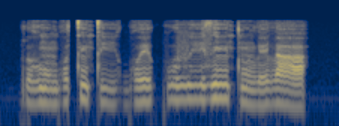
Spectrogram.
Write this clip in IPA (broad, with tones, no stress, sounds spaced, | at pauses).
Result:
ɾ ʊ˨ ɣ ũ˨ ɡʷ ɛ˦ t ĩ˨ t iː˨ ɡʷ eː˦ kʷ e˦ v iː˦ z ĩ˦˨ t ũ˨ l e˦ l aː˨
